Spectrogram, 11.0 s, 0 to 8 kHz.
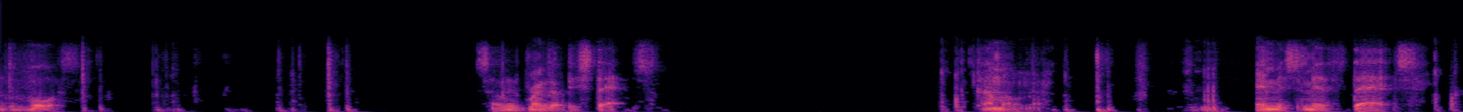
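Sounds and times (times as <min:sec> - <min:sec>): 
speech: 0:00.2 - 0:00.7, 0:03.6 - 0:05.0, 0:07.1 - 0:08.1, 0:08.9 - 0:10.9
computer keyboard typing a search: 0:00.6 - 0:02.7, 0:07.0 - 0:09.2.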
